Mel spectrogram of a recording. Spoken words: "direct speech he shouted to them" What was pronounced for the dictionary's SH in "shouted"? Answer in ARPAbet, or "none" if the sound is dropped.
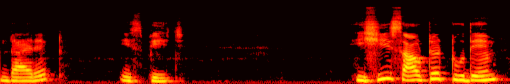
S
